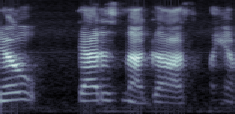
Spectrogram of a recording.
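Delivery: tearful, crying voice. Retelling pleading with a records clerk while crying: retelling own crying plea. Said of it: "So I'm crying and tears and snot".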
